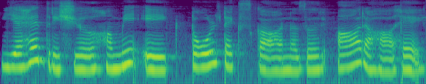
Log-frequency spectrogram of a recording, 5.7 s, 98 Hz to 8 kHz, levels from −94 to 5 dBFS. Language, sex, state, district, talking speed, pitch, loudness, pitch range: Hindi, male, Punjab, Fazilka, 115 wpm, 220 Hz, -15 LUFS, 205-245 Hz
